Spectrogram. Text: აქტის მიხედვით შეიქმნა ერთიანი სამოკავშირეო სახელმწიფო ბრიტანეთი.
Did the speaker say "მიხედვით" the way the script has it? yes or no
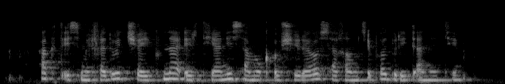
yes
